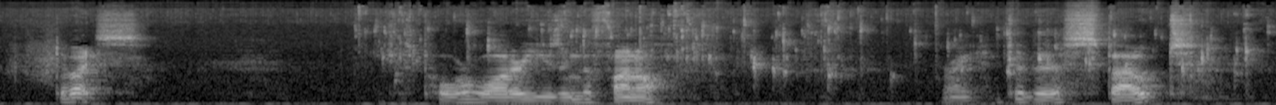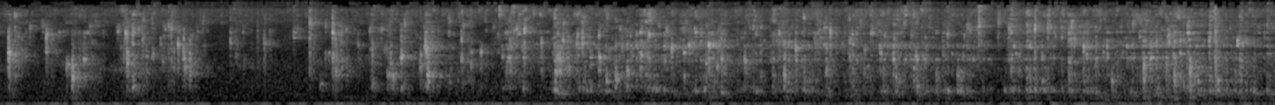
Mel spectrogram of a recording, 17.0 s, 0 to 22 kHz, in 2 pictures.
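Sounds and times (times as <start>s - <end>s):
water trickling and dripping: 2.4s - 17.0s.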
